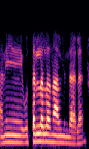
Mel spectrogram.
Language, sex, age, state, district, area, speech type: Goan Konkani, male, 18-30, Goa, Murmgao, urban, conversation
